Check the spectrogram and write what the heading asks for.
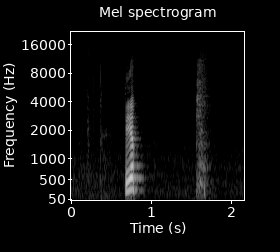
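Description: Mostly speech: a man says one short word ("Tiếp", next) with a rising pitch, followed by a brief breathy puff of noise about a second later.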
